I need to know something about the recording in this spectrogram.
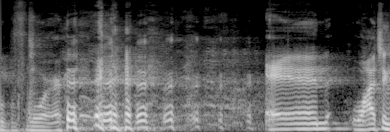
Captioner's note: laughter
